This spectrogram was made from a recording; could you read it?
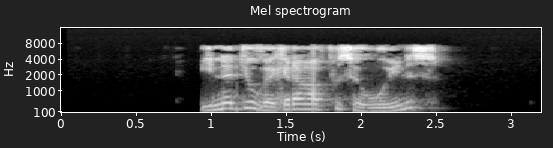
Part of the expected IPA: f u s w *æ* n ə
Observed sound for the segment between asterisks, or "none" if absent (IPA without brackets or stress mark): i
